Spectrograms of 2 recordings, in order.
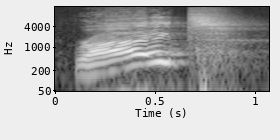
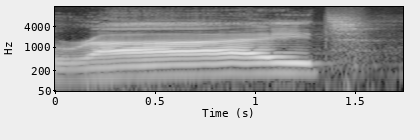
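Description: First: It is said at a normal speed. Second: It is said very slowly, drawn out.

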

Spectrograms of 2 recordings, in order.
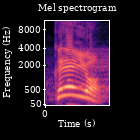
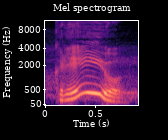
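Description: First: It is said as a forceful exclamation. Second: It is said as a questioning query.

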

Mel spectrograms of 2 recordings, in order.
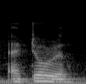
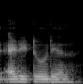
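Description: First: The word is said in an American accent. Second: The word is said in an Indian accent. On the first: "And in English and in American accent?" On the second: "In India, it is editorial"

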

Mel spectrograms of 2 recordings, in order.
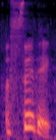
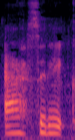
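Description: First: The first syllable is reduced, unlike 'acid'. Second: The first syllable sounds like in 'acid'. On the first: The speaker calls it right. "but it's acidic" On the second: The speaker calls it wrong. "I want to say acidic so bad, ... Because that's how you say the other form of the word, acid"

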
